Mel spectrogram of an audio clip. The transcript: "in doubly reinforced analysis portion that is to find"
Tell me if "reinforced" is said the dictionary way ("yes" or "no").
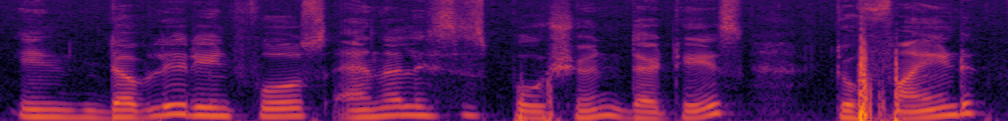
no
